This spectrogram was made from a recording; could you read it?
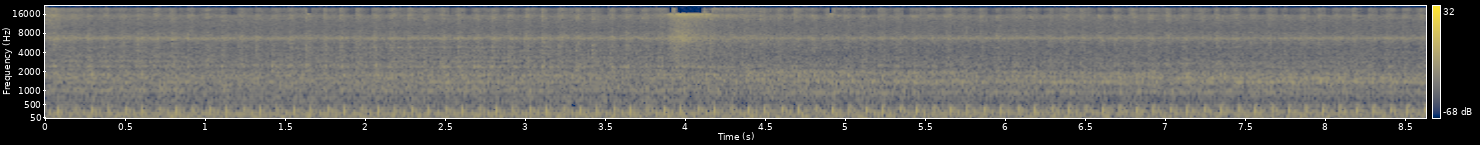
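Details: Engine idling with a fast, even clatter at a couple of beats per second under the exhaust; engine damaged after a leaking coolant seal let the coolant run out, requiring an engine teardown.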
